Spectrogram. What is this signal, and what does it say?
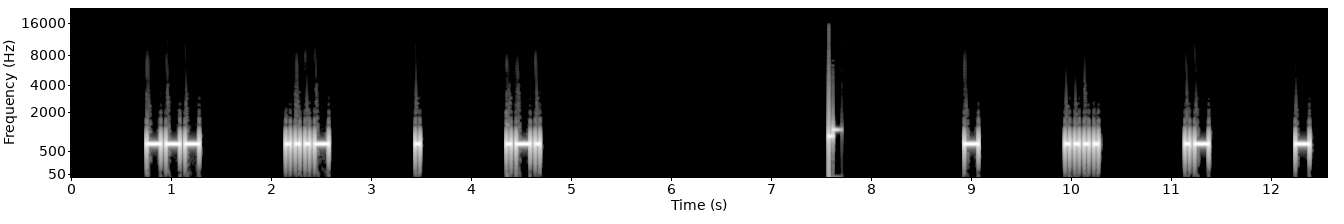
Morse code, heard as a keyed tone, about 25 wpm, spaced as for 9 wpm, 700 Hz. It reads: OVER THAT
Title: 6x Character Spacing - Top 100 Words - 25wpm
